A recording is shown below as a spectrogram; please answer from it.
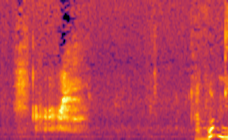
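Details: A British Shorthair cat talks back to a person, giving a short rising-then-falling meow after a brief human voice.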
